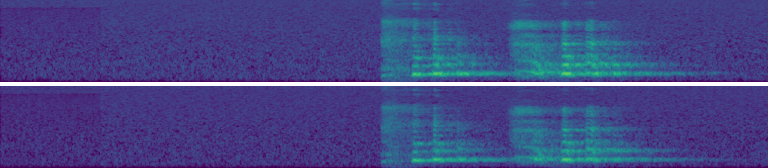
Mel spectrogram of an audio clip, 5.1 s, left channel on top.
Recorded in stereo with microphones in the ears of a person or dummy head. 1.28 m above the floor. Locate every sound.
2.5 s laughter: 5° left (ahead or behind), 2 m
